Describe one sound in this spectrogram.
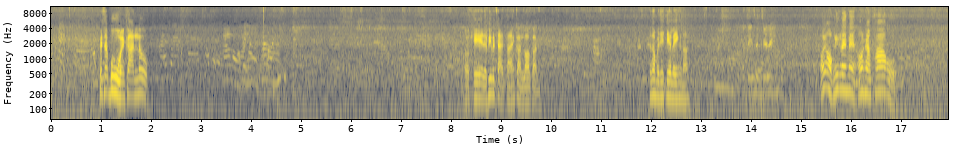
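A young woman talks close by in a lively way, in short bursts.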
